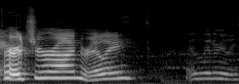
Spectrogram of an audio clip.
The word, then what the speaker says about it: Percheron: out called the percheron hercheron said it right percheron really i literally said it right it's a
